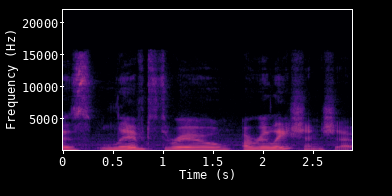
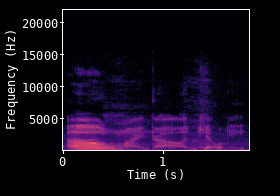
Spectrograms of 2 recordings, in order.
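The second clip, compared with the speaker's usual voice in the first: low, slow, drawn-out groan of a fed-up mother; a mother at her kids' cartoon, mock despair; exasperated mom; 8 semitones lower, 3 dB louder, slower than usual. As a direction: sag into it like a worn-out mom. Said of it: "she was just like".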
